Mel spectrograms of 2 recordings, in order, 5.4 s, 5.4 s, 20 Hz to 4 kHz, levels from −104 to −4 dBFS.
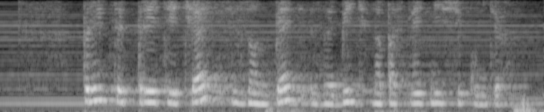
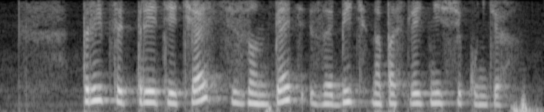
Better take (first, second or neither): second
